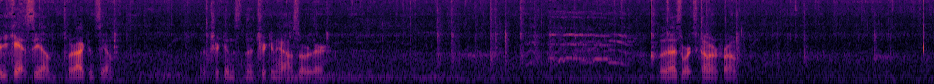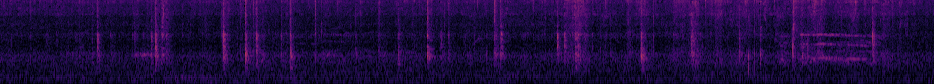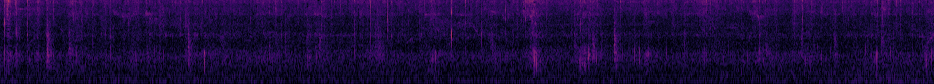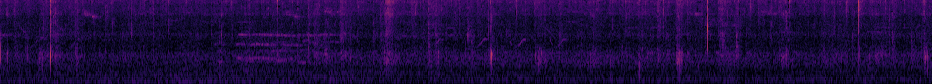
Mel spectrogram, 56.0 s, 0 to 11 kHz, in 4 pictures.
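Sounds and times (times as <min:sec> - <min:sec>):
faint ticks and clicks: 0:00.0 - 0:56.0.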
